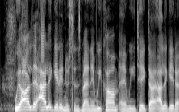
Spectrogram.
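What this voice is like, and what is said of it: Put-on regional accent. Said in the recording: “That was actually a really good accent.”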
